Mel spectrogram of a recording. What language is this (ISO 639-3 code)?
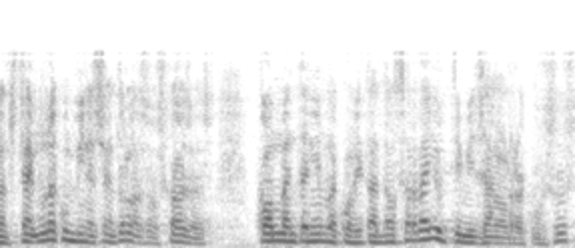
cat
